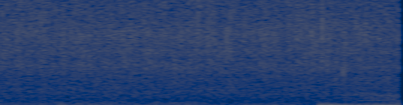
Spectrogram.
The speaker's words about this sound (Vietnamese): Xóm nghèo huyện Long Xuyên, trong đêm mưa tầm tã, sấm chớp ị đụng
